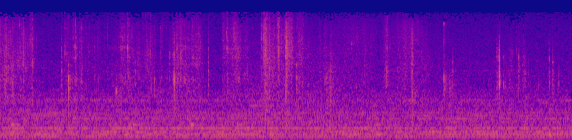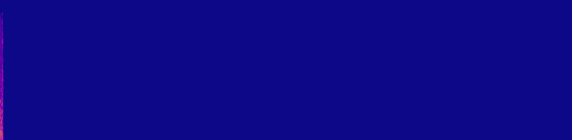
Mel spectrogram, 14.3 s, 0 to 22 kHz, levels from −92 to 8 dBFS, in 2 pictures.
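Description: From 0.04 s to 2.82 s a train of clicks sits over the sound. The pulses come at a steady rate of about 6.9 per second, around twenty in all. Each click has much the same sharp shape. They peak at about 5 dB above the surrounding audio. The result is a regular ticking, audible in quiet moments too. The likely cause is interference from nearby equipment or a faulty connection or power supply.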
